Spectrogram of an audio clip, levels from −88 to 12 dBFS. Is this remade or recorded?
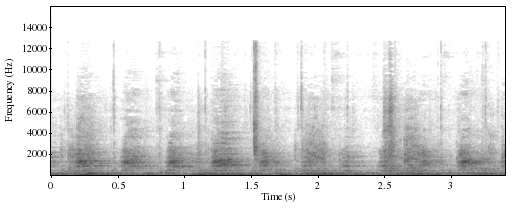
recorded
